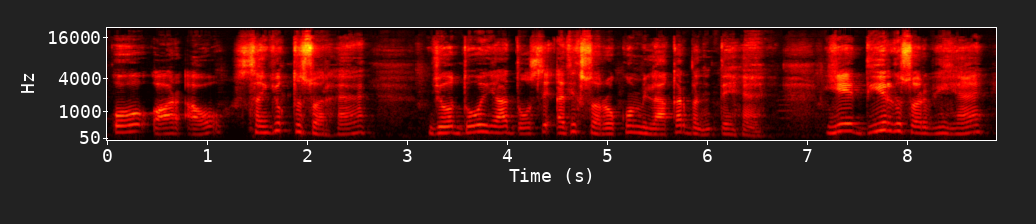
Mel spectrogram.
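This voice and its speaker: A woman teacher giving a pronunciation lesson for children, stretching out example words slowly and deliberately. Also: on the low side. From India.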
